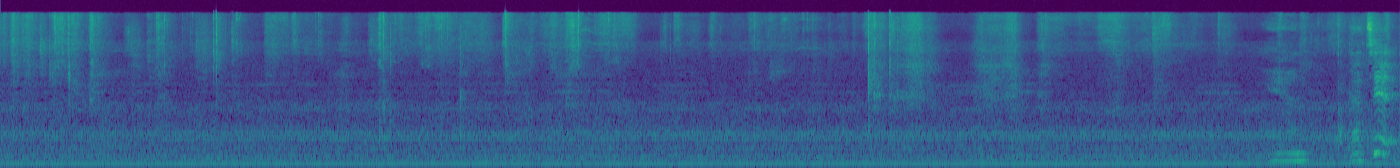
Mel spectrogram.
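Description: Paper pages and tucked-in tags of a handmade journal being turned and handled, light paper rustling, over a steady low hum.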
